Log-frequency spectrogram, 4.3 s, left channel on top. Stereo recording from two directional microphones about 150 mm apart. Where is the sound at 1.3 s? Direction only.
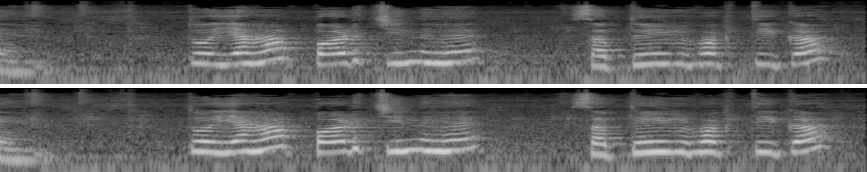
50° right (ahead or behind).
